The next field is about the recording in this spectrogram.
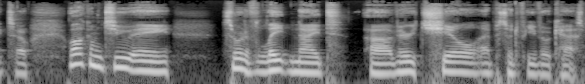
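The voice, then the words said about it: Quiet, mellow, tired voice. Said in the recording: “I don't want to be too loud, too um, you know energetic tonight ... my voice might sound a little bit more mellow, a little bit more, um, you know, drawn back ... I need to be a little quiet. And also, my voice is pretty tired”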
